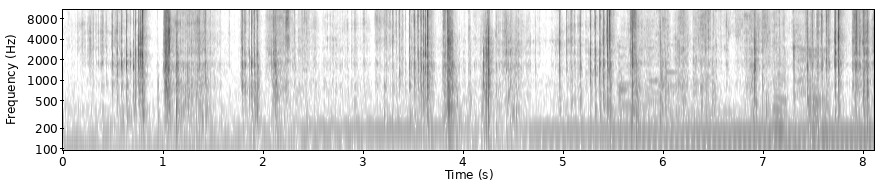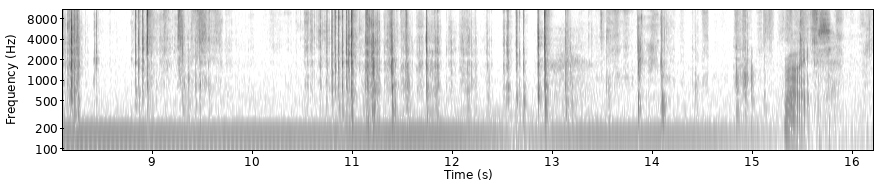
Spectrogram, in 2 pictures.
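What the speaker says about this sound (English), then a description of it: "she had cut around them with her pinking shears" Pinking shears snip around handmade paper book tags at close range, sounding as a series of short, irregular crisp cuts. Steady low hum sits underneath, and a voice talks now and then.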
